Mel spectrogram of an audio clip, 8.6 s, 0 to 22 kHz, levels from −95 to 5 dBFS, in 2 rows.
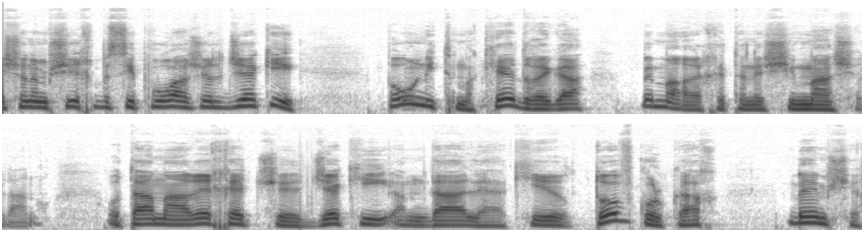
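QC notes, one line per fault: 5.79–5.85 s, loose connector crackle: a short, irregular burst of scratchy crackle lasting about 65 ms cuts across the speech. A worn or dirty contact is making and breaking as it shifts, so the signal is chopped on and off in quick succession, and any DC on the line adds pops at each break. On the waveform this shows as ragged gaps and sharp spikes; on a spectrogram, a cluster of thin broadband vertical streaks.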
